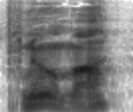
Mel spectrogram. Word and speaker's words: pneuma: It's pneumonia, and it's not, it's pneuma, or pneuma in Greek, it actually pronounces the pi on there, it's pneuma, and the word is associated with pneumonia.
